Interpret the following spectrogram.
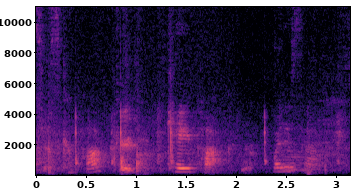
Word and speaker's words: kapok: So, because I had never heard of, how do you pronounce this, kapok?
